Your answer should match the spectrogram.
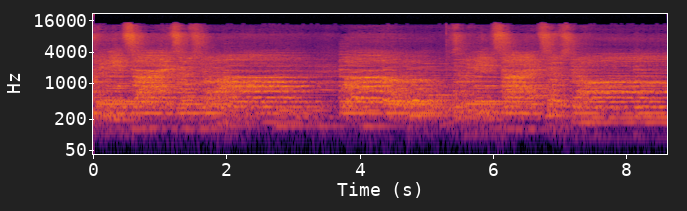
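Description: Mixed-voice SATB choir singing sustained chords, with the singers' "s" consonants landing together in crisp hisses. Near the middle the sound briefly falls away, then the next phrase comes in together.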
